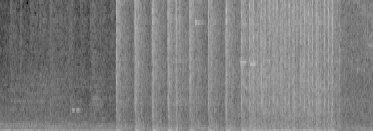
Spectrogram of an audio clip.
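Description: Video game gunfire aimed at a turret rattles out as a rapid burst of close, sharp shots, evenly spaced over a few seconds, after a quiet lead-in.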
